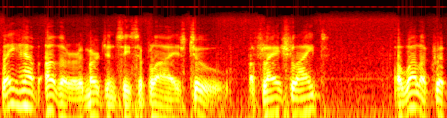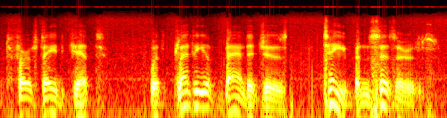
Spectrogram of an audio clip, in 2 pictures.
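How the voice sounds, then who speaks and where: A man's voice: sits low, sing-song, a little slow. A man with an American accent narrating a 1950s instructional film in clipped, authoritative instructions. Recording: noisy old 1950s film soundtrack.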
